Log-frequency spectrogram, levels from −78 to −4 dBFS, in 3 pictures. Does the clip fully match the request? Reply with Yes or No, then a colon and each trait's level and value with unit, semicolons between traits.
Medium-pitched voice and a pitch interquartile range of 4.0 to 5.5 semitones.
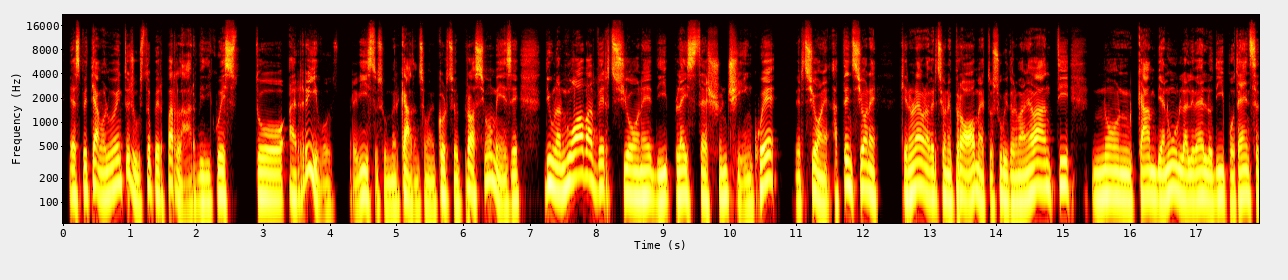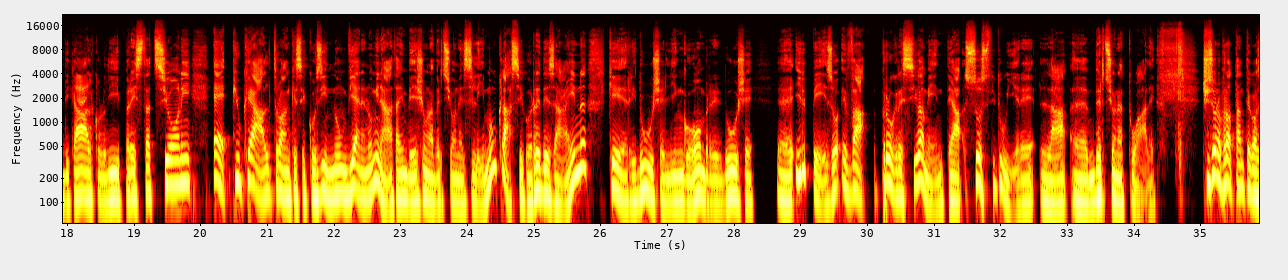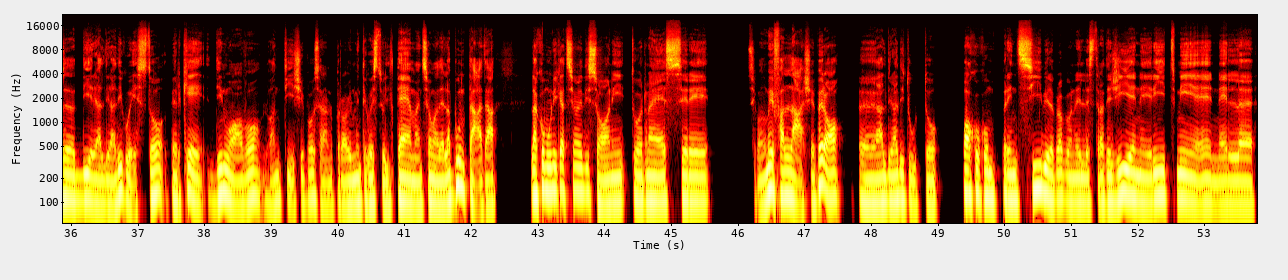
No: low, 115 Hz; average, 4.3 semitones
